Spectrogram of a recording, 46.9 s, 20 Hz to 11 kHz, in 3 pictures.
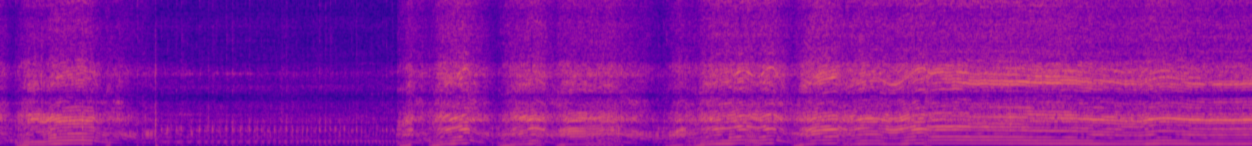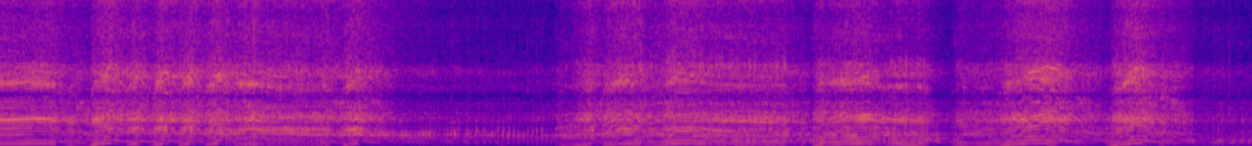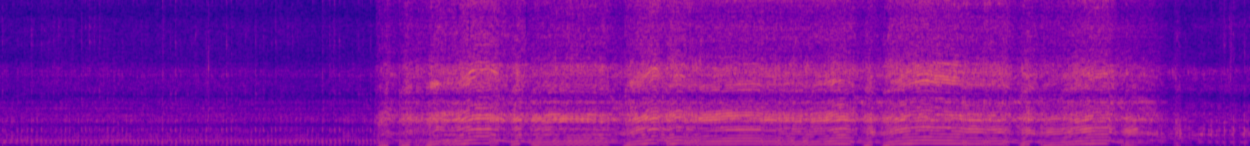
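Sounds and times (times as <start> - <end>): chainsaw revving: 0.0 - 46.9.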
